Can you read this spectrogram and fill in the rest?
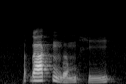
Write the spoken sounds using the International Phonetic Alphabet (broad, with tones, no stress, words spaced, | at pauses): ɗa˦˥k̚ ŋə˨˦mhi˨˦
